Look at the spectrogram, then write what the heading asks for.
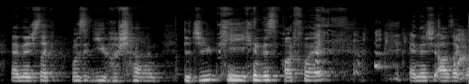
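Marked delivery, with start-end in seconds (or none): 0.7-3.3 accusing mum. Retold or imitated. Mum accusing her in kitchen.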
